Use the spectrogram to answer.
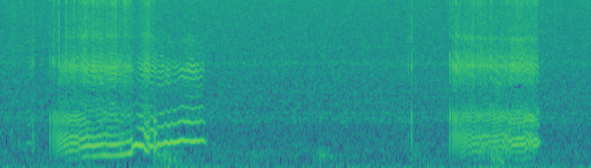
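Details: Sleeping fat black cat snoring: two loud, tonal, slightly whistling rasps about four seconds apart, with quiet room noise between.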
